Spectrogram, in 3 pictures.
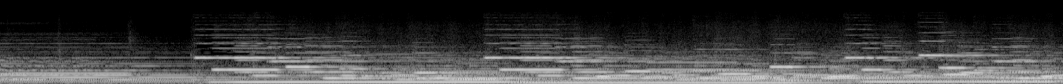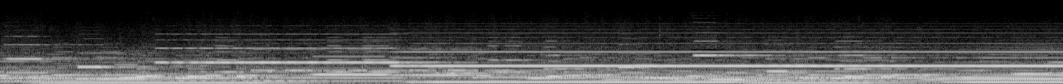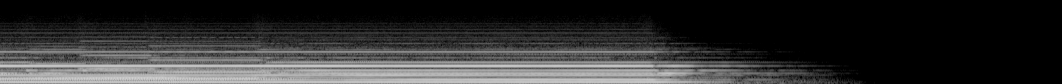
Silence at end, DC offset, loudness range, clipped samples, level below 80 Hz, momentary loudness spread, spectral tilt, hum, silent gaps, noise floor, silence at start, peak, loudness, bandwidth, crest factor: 3.1 s; under 0.1%; 4 LU; under 0.1%; -28 dBFS; 5 LU; -9 dB/octave; none; none; -63 dBFS; 0 s; -2 dBFS; -14 LUFS; 7.4 kHz; 12 dB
